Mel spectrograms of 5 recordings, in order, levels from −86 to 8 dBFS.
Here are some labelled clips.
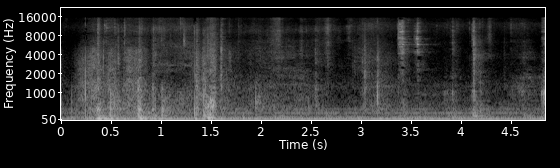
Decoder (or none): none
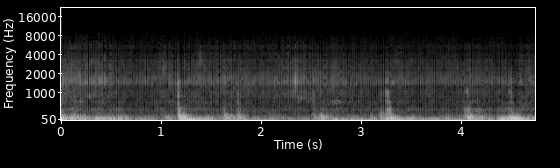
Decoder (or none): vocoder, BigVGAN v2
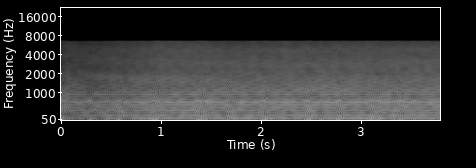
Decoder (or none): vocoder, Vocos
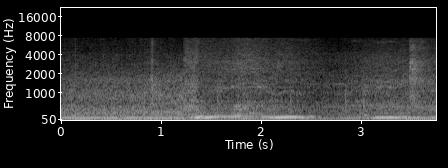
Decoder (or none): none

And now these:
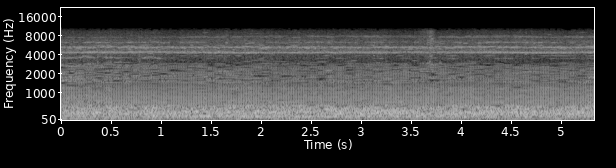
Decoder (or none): none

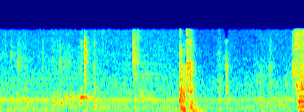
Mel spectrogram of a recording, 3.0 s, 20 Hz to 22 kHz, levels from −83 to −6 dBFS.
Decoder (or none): none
